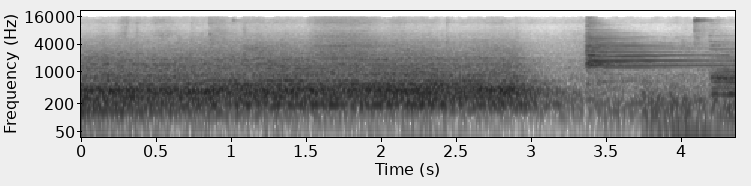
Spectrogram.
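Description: Free-improvised drum kit and prepared piano: a dense, rumbling roll on the drums that thins out about three-quarters of the way in. A sudden ringing, bell-like metallic strike then sounds and hangs on.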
